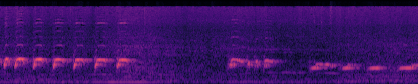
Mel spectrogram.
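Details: Local zebra dove singing to draw responses from other zebra doves: a string of six rapid, evenly spaced coos, a pause, a short three-note phrase, then softer, lower, drawn-out coos.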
